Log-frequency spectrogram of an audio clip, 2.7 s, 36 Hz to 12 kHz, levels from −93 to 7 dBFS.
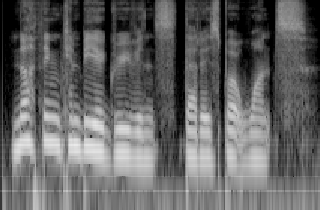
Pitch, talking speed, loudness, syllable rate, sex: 175 Hz, 200 wpm, -17 LUFS, 5.1 syllables/s, female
